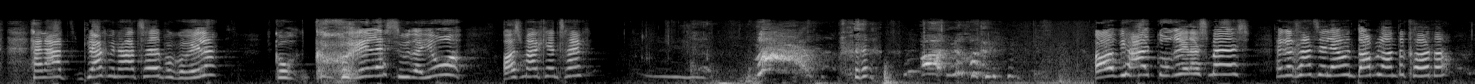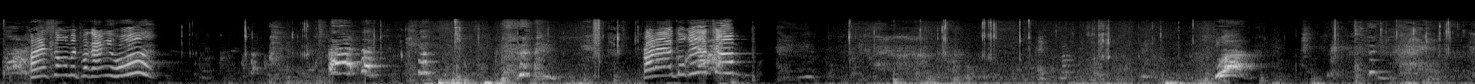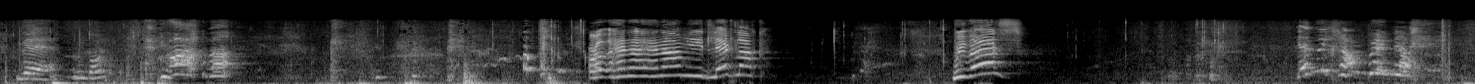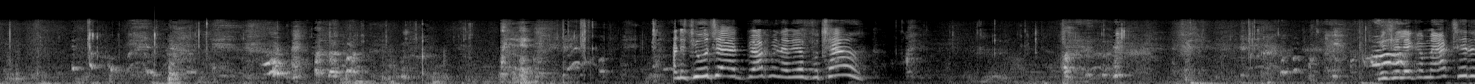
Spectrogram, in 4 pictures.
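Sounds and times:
people grunting and straining: 6.4s - 10.0s, 16.6s - 21.1s, 21.7s - 30.3s, 30.9s - 35.3s, 45.0s - 51.0s, 53.2s - 58.3s
people wrestling with knocks and thuds: 6.6s - 10.9s, 17.4s - 21.1s, 21.7s - 31.9s, 32.6s - 35.3s, 42.6s - 50.1s
bodies thudding on floor: 7.1s - 9.2s, 32.9s - 35.2s.

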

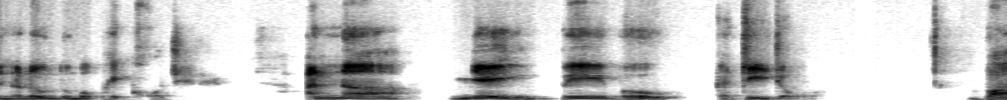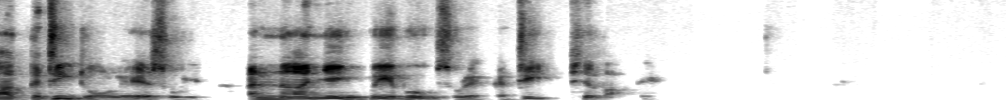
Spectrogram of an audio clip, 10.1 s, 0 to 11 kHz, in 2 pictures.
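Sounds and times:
man speaking emphatically: 0.0s - 8.4s.

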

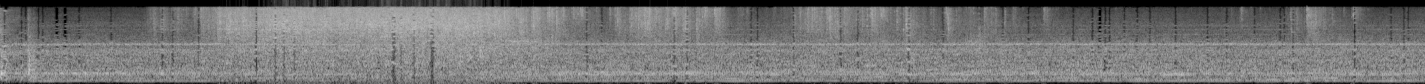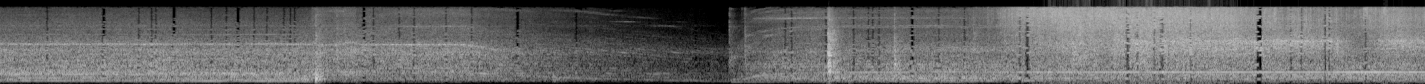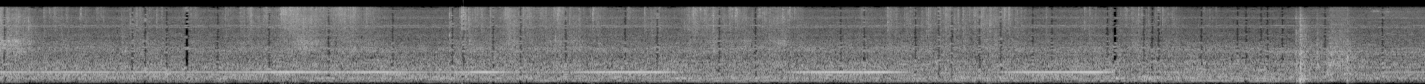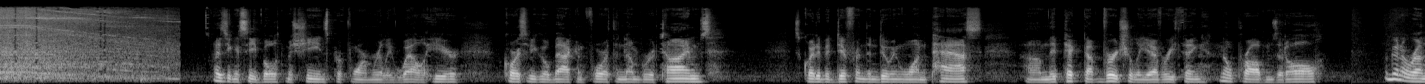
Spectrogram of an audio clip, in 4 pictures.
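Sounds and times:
vacuum sucking up debris: 0.0s - 20.7s, 21.6s - 44.6s
vacuum cleaner whining: 0.0s - 44.6s
vacuum motor spinning down: 0.0s - 44.6s.

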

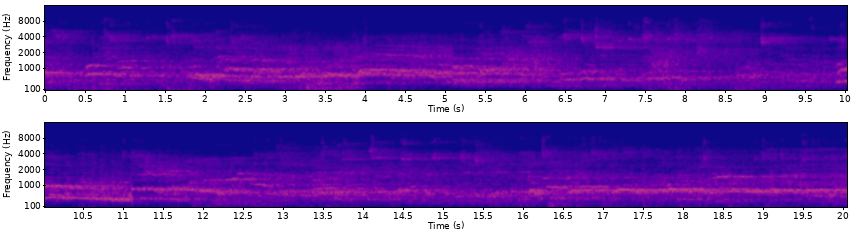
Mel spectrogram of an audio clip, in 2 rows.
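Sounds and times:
indistinct echoing shouts: 0.0s - 6.9s, 9.8s - 20.0s.

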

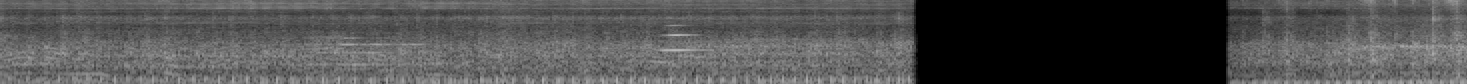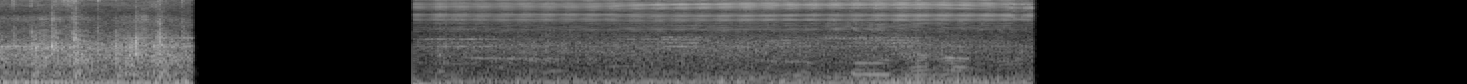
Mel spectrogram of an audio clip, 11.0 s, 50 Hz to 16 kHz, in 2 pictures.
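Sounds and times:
street background noise: 0.0s - 3.4s, 4.6s - 6.2s, 7.1s - 9.4s.

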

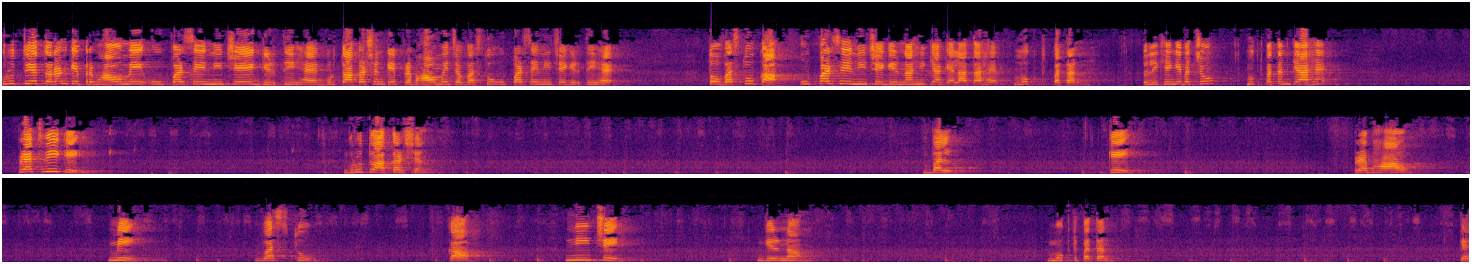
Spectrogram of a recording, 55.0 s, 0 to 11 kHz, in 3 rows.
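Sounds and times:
low steady hiss: 0.0s - 55.0s
marker writing on whiteboard: 8.7s - 55.0s
marker tapping: 17.3s - 55.0s.

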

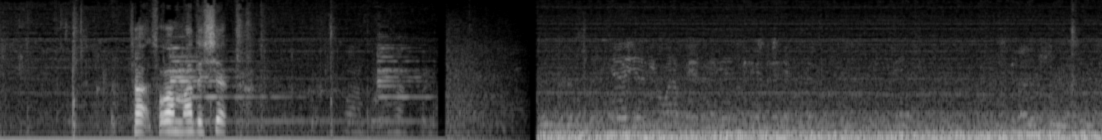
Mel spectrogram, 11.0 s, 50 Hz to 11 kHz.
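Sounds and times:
low rumble of moving vehicle: 5.4s - 11.0s.

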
